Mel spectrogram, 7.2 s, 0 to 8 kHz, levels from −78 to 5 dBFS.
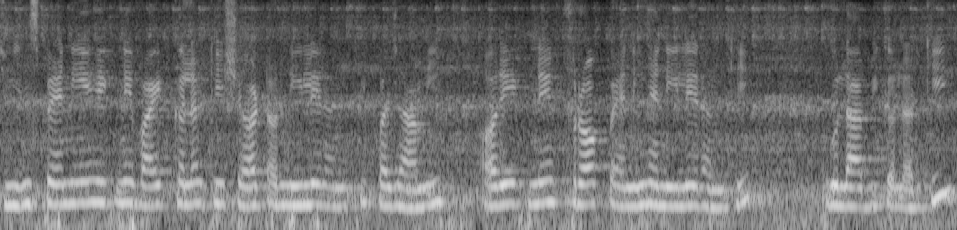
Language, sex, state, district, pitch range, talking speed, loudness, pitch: Hindi, female, Chhattisgarh, Bilaspur, 215-245 Hz, 210 wpm, -14 LUFS, 230 Hz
